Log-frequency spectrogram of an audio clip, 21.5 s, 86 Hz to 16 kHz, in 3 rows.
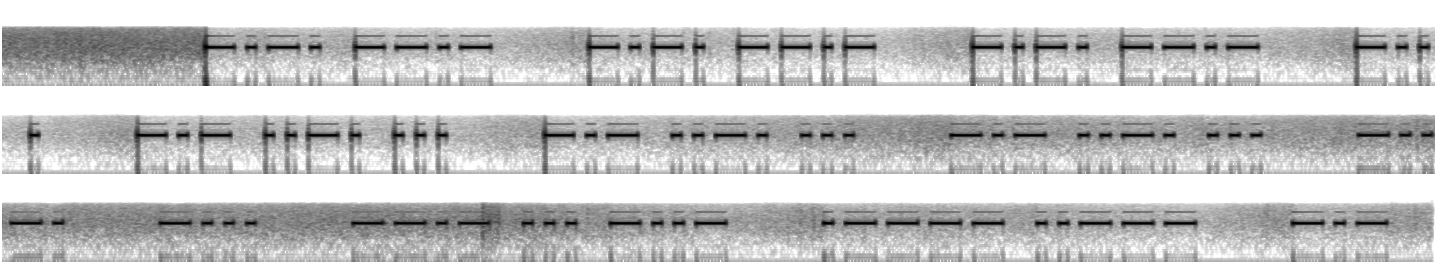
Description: Morse code, heard as a keyed tone, about 22 wpm, 960 Hz. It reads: CQ CQ CQ DE KFS KFS KFS / B QSX 12 K
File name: blog / swl / 6-abril-2019-12695-USB-KPS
